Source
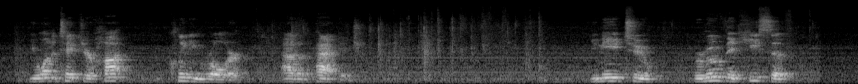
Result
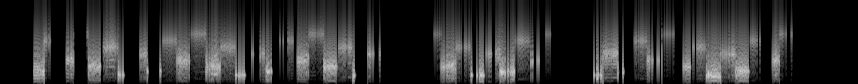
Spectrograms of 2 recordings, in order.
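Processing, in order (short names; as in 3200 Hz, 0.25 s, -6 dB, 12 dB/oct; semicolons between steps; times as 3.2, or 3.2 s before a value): gate with hold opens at -37 dBFS; echoes that change speed 0.443 s, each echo -6 st, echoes 3; in parallel at -3 dB: limiter -11 dBFS, peak gain reduction 11 dB; on the sum: tilt -3 dB/oct; on a send: feedback echo 85 ms, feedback 57%, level -13.5 dB; on the sum: Schmitt trigger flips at -6.5 dBFS; high shelf 4800 Hz -9 dB; stepped high-pass 6.8 Hz 430–4100 Hz; gain -2 dB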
